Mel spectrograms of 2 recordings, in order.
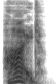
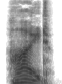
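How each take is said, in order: First: Loud, falling command; urgent order. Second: Louder, insistent plea to his wife; pleading urge. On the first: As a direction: snap the word out as an order. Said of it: "he orders us". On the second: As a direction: beg her to go. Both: A narrator's reading.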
